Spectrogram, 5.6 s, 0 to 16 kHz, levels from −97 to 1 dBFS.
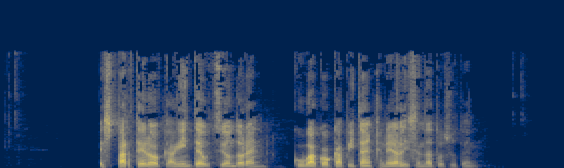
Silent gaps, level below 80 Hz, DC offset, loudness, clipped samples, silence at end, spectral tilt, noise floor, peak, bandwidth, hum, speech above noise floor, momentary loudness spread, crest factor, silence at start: none; -78 dBFS; under 0.1%; -24 LUFS; under 0.1%; 0.95 s; -2 dB/octave; under -90 dBFS; -2 dBFS; 11.5 kHz; none; over 66 dB; 18 LU; 24 dB; 1 s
